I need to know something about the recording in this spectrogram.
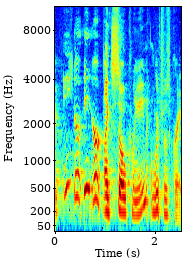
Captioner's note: imitates cleaning sounds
